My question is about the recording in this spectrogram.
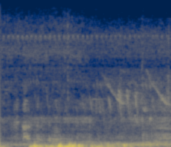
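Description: Low rumbling thumps in the first second, then a few short, high, falling bird chirps.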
